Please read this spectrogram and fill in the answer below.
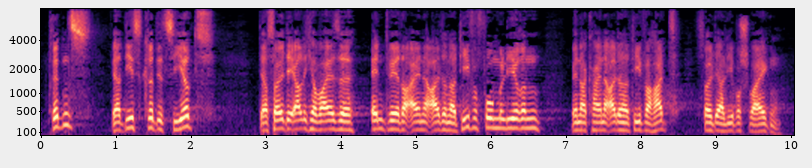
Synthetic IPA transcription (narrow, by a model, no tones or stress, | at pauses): d̥ʁɪtn̩s | v̥eːɐdiːskʁ̥it̬it͡siːɐt | d̥eːɐzɔltəʔeːɐlɪçɐvaɪzəʔɛntv̥eːdɐʔaɪnəʔa̰ltɛɐnatʰiːvəfɔɐmuliːʁ̞ən | vɛneːɐkʰaɪnəʔa̰ltɛɐnatʰiːvəɦat | z̥ɔltəeːɐliːbɐʃv̥aɪɡŋ̩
